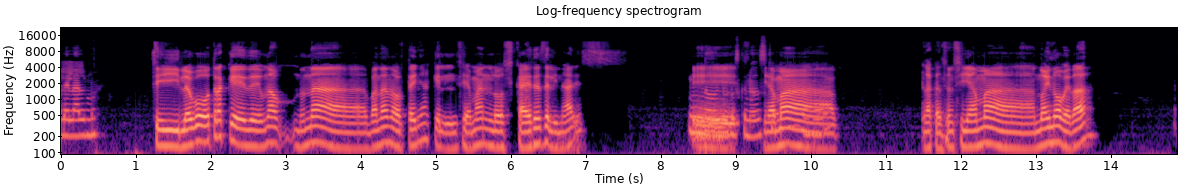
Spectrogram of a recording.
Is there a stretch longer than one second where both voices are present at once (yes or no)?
yes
